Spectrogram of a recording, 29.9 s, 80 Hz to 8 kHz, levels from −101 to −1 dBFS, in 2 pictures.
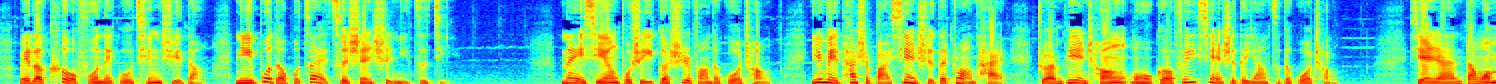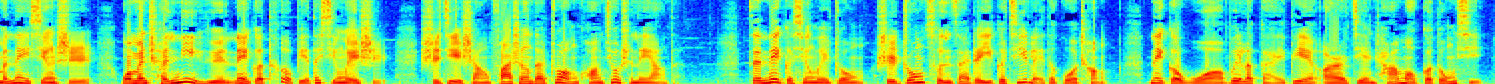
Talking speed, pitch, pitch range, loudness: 245 characters per minute, 150 Hz, 130-200 Hz, -14 LUFS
